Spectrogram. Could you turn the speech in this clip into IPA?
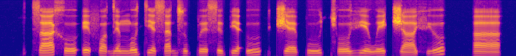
t͡s a x o ʔ e f ɒ d ɛ m o tʲ a s a d͡z u p ɘ s ɨ pʲ a ʔ u | t͡ʃ ɛ p u cʰ o vʲ ɛ w e t͡ʃ a fʲ o | a

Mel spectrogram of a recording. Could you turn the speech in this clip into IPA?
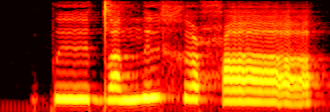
p ɨː d̪ a n̪ ɨ x ɵ ħ aː

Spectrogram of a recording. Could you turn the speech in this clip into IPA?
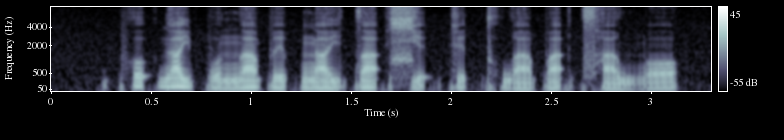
pʰ o˦ ʔ ɡ a˥˧ j p o˨˩ n̪ a˥˧ p e˨ p̚ ŋ a˧ j t̪ a˦ ʔ ɕ e˨ ʔ k e˦ t̚ kʰ w a˨˩ p a˦ ʔ t͡sʰ a˨˩ w ŋ ɔ˦

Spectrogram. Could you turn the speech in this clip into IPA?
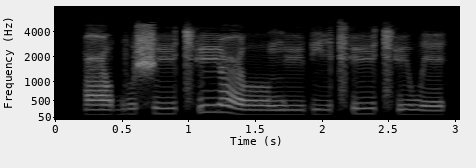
ʕ ɔ˧ b u˧ ʃ yː˦ t͡sʼ yː˦ ʕ oː˨ ŋ yː˨ p j i˨ t͡sʼ yː˦ t͡sʼ y˦ w ɪ˧

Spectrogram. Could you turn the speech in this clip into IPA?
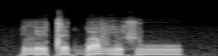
l e˦ t ɛ˦ ɡ͡b a˦ v ũ˨ ʃ uː˨

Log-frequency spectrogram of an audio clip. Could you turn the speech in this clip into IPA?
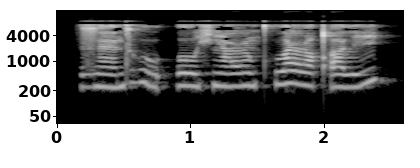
z ɛ̃ dʱ u | o ç ĩ ʕ ũ kʷʰ ʌ ʕ o qʼ ə˞ l i

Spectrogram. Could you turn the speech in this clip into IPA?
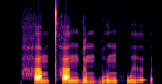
h a˧ m t̪ʰ a˧ n ɗ ə̰˧˨ m ɓ u˧ n h w ɨ̰˧˨ ə̯ ʔ

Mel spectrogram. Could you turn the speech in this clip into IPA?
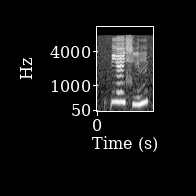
p j ɛ˥ ɕ i˧˥ n

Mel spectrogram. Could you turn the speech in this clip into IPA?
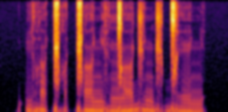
ʔ i ɾ ɔ̤ ɾ ʌː ǁʰ ɔ ǁ ʌː ɲ j ɛ̤ ŋ͡ǀ ʌː d͡ʒ ɛ̤ ɲ d͡ʒ e̤ ɡ͡ǀ eː ɲ

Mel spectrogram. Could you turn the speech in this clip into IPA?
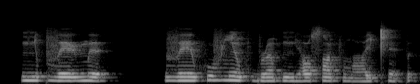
ɲ ə p v e y̯ m ɪ | v e xʷ ə v ʎ ə̃ xʷ b ɹ ə̃ p ɲ e̤ u̯ sˤ ẽ xʷ ðˤ e̤ i̯ cʰ e̤ p

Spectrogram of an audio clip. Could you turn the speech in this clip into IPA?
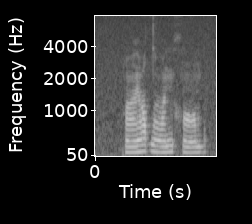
qʷ ã j dˤ õ n x ɔ̃ b

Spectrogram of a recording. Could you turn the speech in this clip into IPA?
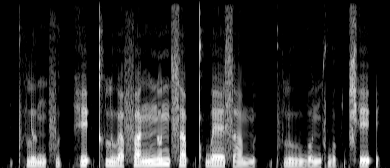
pʰ l ɯ˨˩ ŋ f ɯ˨˩ k̚ h e˦˥ ʔ kʰ l u˩˦ a̯ f a˦˥ ŋ n o˥˩ n s a˥˩ p̚ kʰ w ɛː˧ s a˨˩ m | pʰ l uː˨˩ w o˩˦ n k w o˨˩ k̚ t͡ɕʰ e˦˥ ʔ

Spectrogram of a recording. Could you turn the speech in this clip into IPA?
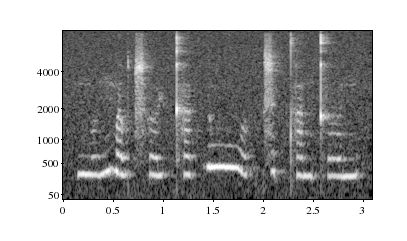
ŋ ʊ˨˥ ŋ m ɐ˨˥ w t͡sʰ ɵ˨˥ ɥ kʰ ɐ˨˥ k̚ l uː˥ w ʊ˨˥ k̚ t͡s ɵ˥ t̚ t̪ʰ ɐ˧ ŋ kʰ ɵ˧ n

